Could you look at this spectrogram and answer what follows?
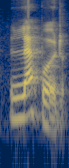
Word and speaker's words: leopard: Because of the silent letters, it's leopard. O is silent here.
